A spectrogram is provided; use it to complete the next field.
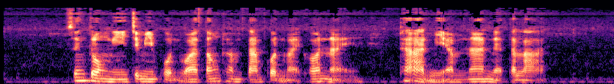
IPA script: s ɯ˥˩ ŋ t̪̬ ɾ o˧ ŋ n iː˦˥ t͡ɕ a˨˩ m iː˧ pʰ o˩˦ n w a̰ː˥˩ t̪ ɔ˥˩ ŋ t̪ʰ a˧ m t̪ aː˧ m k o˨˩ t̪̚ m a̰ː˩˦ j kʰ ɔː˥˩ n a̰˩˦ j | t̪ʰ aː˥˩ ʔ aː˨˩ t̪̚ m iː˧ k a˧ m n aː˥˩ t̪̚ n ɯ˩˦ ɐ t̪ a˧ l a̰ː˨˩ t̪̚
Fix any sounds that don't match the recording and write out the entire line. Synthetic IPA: s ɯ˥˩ ŋ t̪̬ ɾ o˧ ŋ n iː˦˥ t͡ɕ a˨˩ m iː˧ pʰ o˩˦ n w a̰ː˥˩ t̪ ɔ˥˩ ŋ t̪ʰ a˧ m t̪ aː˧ m k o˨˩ t̪̚ m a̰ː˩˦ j kʰ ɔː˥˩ n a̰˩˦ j | t̪ʰ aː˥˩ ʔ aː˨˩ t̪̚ m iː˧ ʔ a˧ m n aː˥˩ t̪̚ n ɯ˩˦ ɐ t̪ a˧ l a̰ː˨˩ t̪̚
